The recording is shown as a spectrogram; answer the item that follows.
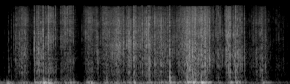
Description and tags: Multiple cracks
Some gruesome squelches, heavy impacts and random bits of foley that have been lying around.
gore, violent, blood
